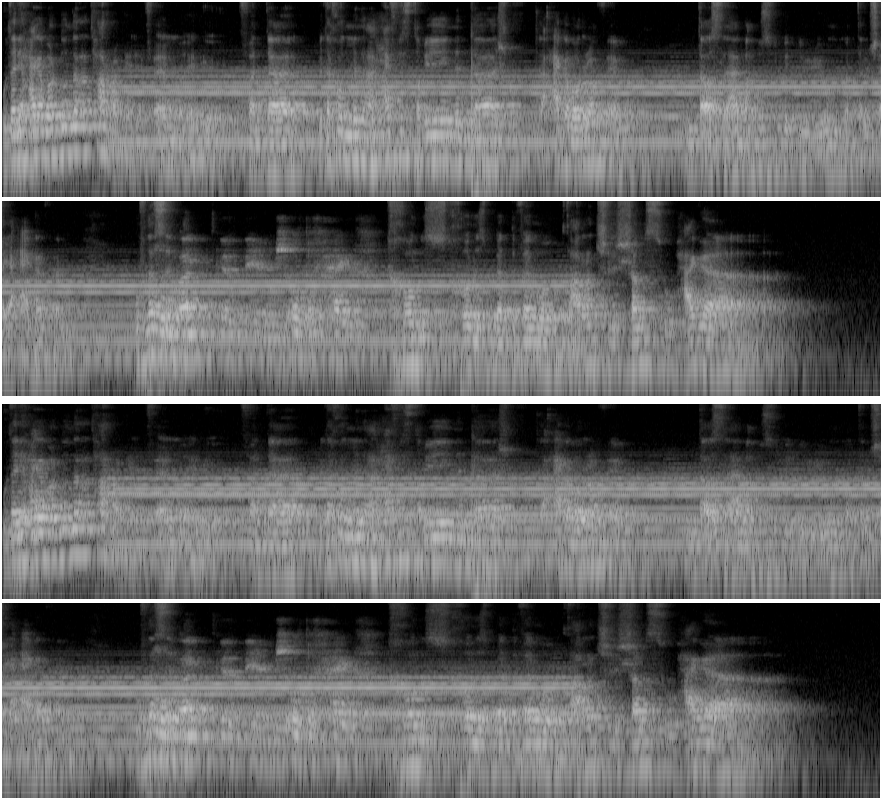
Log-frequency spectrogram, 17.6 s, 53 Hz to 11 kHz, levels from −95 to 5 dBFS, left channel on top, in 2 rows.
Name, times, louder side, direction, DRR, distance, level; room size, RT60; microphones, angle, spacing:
voice 1, 0.0-5.0 5.4-6.3 6.8-9.5 10.1-10.7 12.7-16.6, left 1 dB, 80° left, 2 dB, 0.4 m, -29 dB
sound 1, 1.0-14.6, right 2 dB, 50° right, 0.4 m, -32 dB
voice 2, 10.3-12.5, left 1 dB, 5° left, -5 dB, 0.5 m, -31 dB
2.9 x 2.4 x 2.4 m, 1.1 s
head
